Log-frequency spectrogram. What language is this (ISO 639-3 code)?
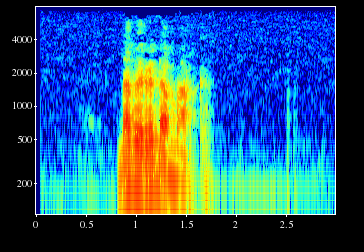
dav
